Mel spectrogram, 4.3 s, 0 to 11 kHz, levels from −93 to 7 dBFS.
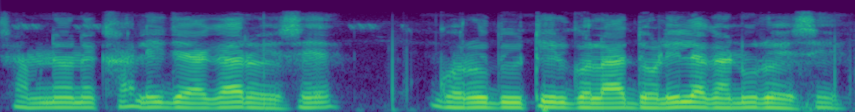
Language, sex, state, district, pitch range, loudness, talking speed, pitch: Bengali, male, Assam, Hailakandi, 140-150 Hz, -15 LUFS, 155 wpm, 145 Hz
